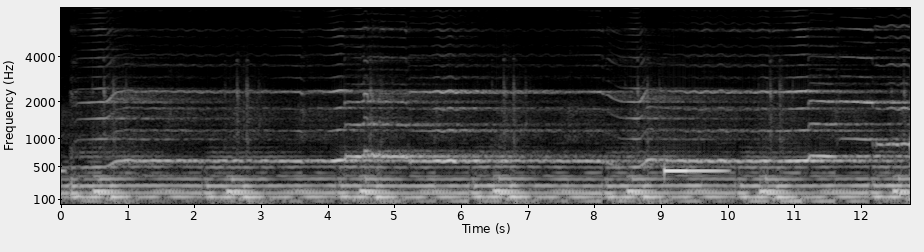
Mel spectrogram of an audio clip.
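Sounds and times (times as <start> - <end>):
erhu playing meditation music: 0.1 - 12.7.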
